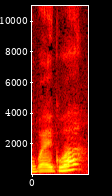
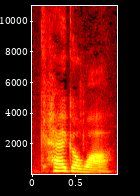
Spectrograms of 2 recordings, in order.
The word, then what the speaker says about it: Kagawa: iron king by julia wagua i think i'm pronouncing her last name correctly no oh that was a fail julia kagawa iron king by julia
